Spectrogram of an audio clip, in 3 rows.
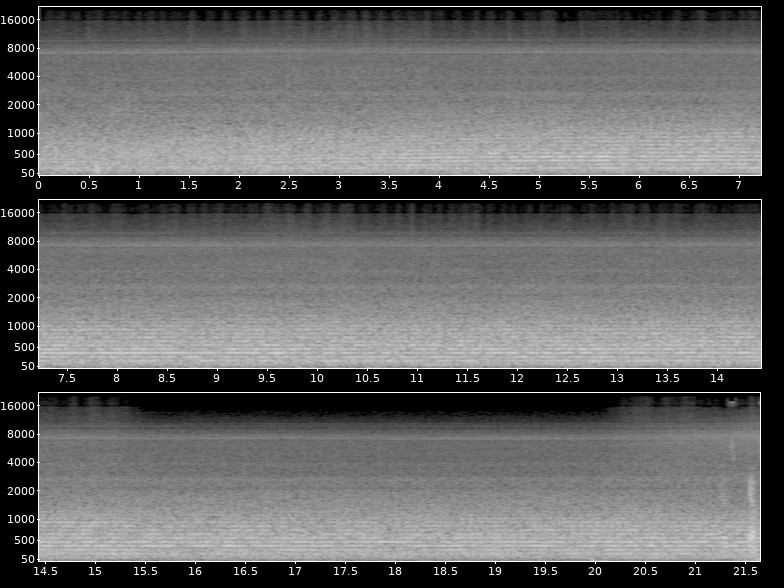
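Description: Beechcraft King Air 350i turboprop propellers in reverse thrust in a flight simulator, a steady loud droning roar with layered engine tones, continuous and unchanging throughout.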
